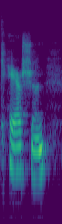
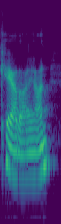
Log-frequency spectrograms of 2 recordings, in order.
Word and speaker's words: cation: is called a cation I know it looks like Cashin but it's pronounced cation and I remember it's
